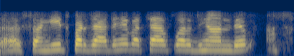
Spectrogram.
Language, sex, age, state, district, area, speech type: Maithili, female, 18-30, Bihar, Muzaffarpur, rural, conversation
